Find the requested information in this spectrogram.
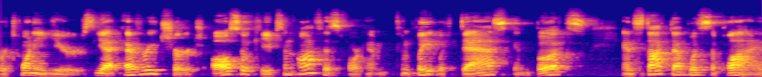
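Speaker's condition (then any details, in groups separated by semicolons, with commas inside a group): No condition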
